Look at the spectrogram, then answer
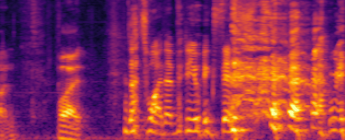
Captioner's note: laughs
